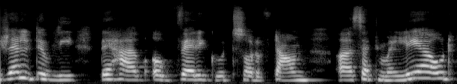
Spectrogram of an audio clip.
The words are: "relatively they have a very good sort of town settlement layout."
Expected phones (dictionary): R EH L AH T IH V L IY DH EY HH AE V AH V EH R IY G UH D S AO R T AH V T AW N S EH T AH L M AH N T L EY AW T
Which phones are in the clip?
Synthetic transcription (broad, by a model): R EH L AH T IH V L IY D EY HH AE V AH V EH R IY G UH D S AO R T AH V T AW N S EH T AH M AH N L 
